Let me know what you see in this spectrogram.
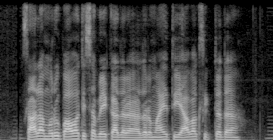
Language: Kannada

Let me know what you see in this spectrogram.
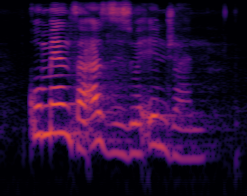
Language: Zulu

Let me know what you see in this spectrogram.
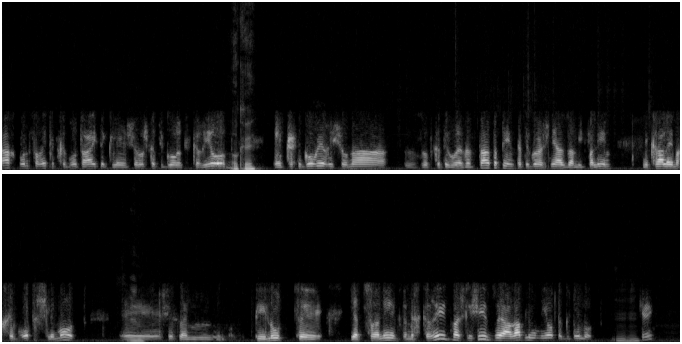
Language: Hebrew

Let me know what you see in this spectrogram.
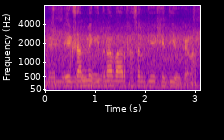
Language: Bhojpuri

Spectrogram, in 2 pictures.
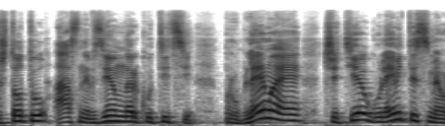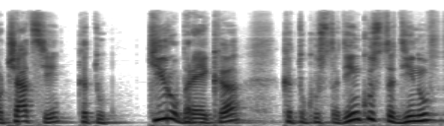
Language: Bulgarian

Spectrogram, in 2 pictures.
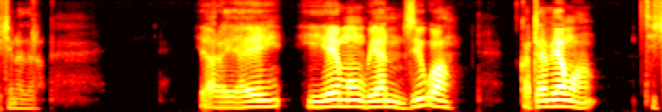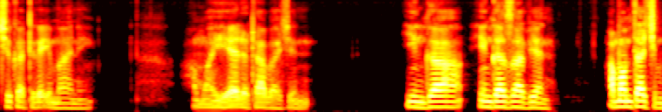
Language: Marghi Central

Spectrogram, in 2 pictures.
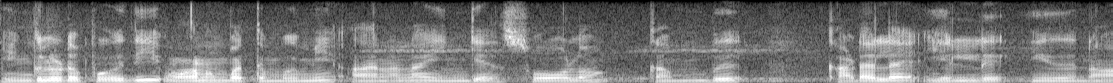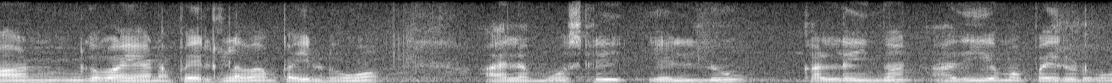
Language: Tamil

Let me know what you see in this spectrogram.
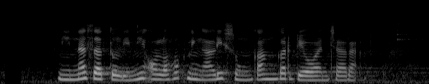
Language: Sundanese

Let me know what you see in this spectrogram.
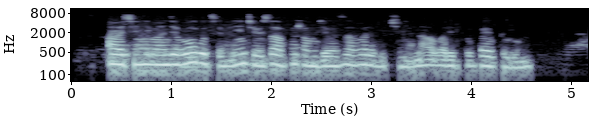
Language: Kinyarwanda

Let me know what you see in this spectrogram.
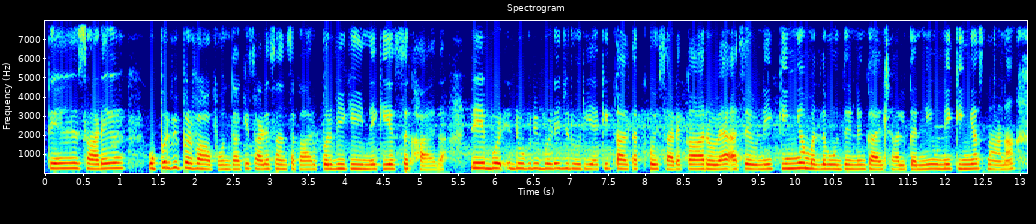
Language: Dogri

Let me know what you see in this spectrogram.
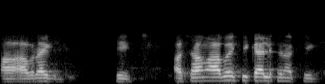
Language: Maithili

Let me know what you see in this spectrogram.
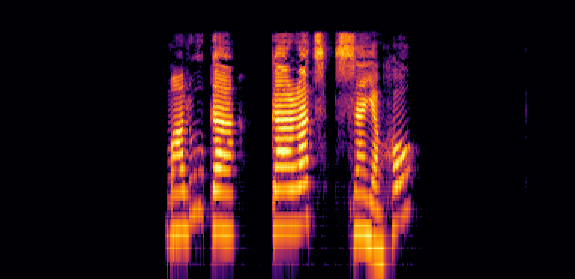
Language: Taroko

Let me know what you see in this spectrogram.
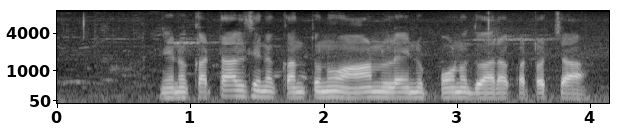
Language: Telugu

